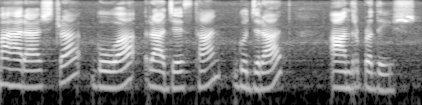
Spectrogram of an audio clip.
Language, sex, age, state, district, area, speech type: Sindhi, female, 18-30, Maharashtra, Thane, urban, spontaneous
